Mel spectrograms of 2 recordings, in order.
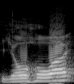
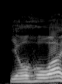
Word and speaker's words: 여호와: 여호와입니다 우리가 발음하는이 야외 여호와라고 하는 이름은 사실은 구약성경 히브리어로는 자음 받기는 없습니다 여기에 우리가 사람들이 일반적으로 이야기한 여호와의 이름을 아도나이라고 히브리어로 표시하는데요이 아도나이의 모험을 붙여서 여호와라고 우리가 해석한 것입니다 실제로는이 구약의 사람들은 하나님의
